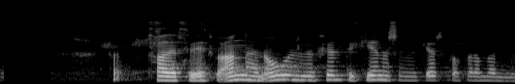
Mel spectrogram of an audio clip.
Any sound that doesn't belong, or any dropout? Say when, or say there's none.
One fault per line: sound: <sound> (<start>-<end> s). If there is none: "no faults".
no faults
